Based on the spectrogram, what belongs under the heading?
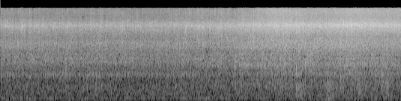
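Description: Tomatoes, green chillies and spices sizzling in hot groundnut oil in a steel kadai. The sizzle grows louder about halfway through as the pan is stirred, with a few light scrapes of the spatula on the metal.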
